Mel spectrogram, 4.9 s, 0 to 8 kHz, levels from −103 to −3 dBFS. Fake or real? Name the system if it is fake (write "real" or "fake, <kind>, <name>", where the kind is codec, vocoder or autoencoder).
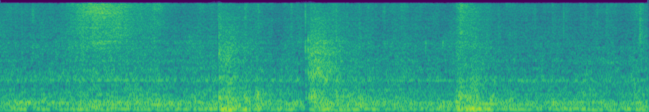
fake, codec, DAC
